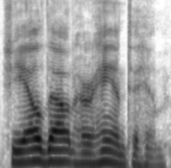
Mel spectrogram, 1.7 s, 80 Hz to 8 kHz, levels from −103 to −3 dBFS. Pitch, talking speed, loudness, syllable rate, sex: 135 Hz, 245 wpm, -15 LUFS, 4.4 syllables/s, male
